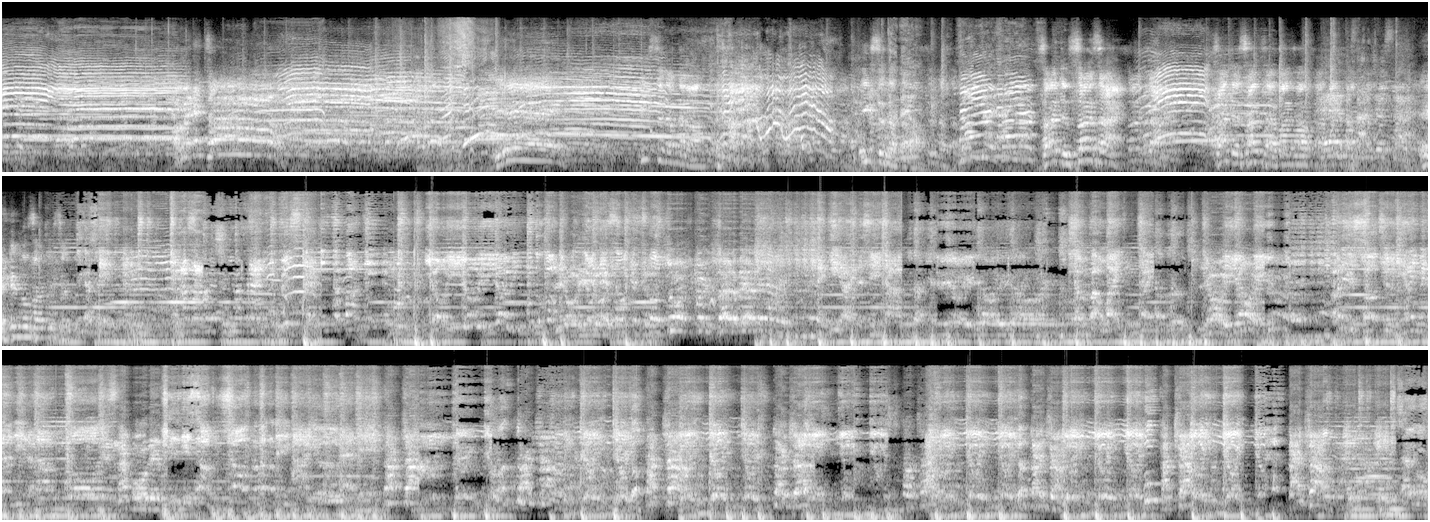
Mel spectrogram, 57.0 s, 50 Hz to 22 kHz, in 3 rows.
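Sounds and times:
club music with pulsing bass: 19.9s - 57.0s.

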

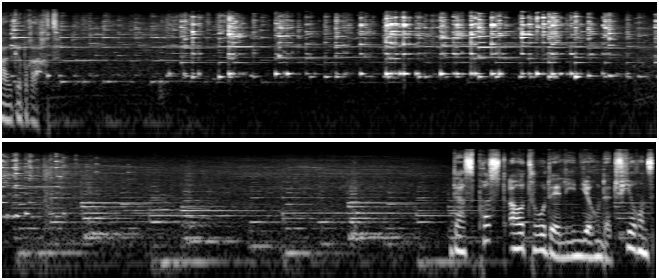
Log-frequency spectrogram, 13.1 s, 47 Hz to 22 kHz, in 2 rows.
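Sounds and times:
cowbells clanging: 0.0s - 8.0s
background music: 6.6s - 13.0s.

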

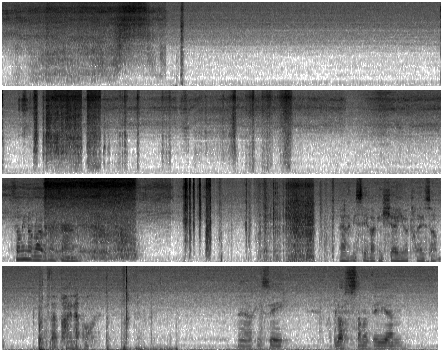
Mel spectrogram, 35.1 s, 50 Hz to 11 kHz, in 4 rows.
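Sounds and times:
compressed air blow gun hissing: 0.0s - 3.4s, 9.0s - 21.8s, 25.8s - 35.0s
short air blasts: 0.0s - 3.4s, 9.1s - 14.7s, 16.0s - 20.9s.

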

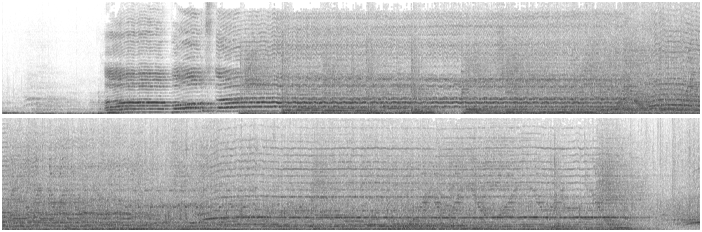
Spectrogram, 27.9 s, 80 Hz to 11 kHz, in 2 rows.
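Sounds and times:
full band accompaniment: 0.0s - 27.9s.

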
